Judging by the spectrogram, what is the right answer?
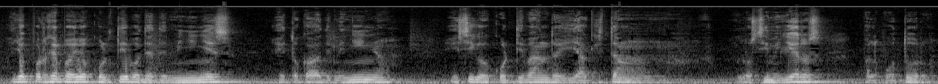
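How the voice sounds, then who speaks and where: Monotone, flat intonation comes at a moderate pace with long, frequent pauses, audible room echo and noticeable background noise. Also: man, fairly low pitch for a man. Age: 60s. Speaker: traditional musician. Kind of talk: radio interview.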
